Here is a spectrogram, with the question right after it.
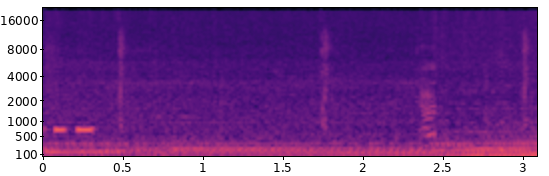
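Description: A car engine just started, idling with a steady low rumble under a couple of short chimes, with a person speaking nearby.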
